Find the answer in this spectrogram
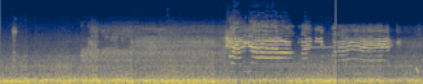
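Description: Steady low rumble of car cabin noise, with high-pitched excited voices over it from about three and a half seconds in.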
